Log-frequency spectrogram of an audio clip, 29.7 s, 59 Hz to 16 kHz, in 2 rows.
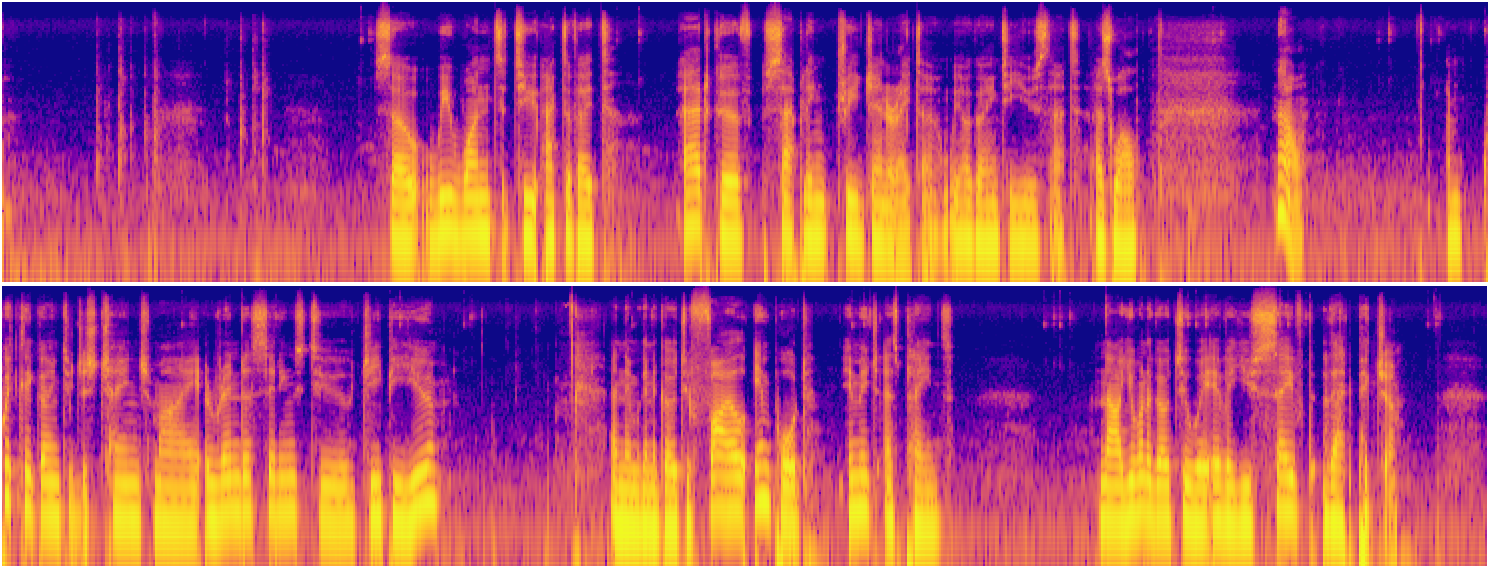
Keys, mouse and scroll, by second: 11.9 click, 13.5 click, 14.0-15.6 drag, 16.4-17.4 drag, 18.5 click, 19.2 click, 19.7 middle click, 20.9-23.4 drag.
